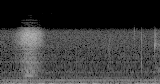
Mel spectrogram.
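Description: A man's single short sniff a quarter of a second in, then a faint steady electrical hum.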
